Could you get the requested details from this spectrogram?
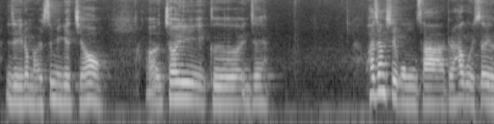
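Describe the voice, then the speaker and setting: A woman meditation teacher giving a casual dharma talk, telling an everyday story in a conversational way with frequent pauses and hesitations. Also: on the low side, darkish tone.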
